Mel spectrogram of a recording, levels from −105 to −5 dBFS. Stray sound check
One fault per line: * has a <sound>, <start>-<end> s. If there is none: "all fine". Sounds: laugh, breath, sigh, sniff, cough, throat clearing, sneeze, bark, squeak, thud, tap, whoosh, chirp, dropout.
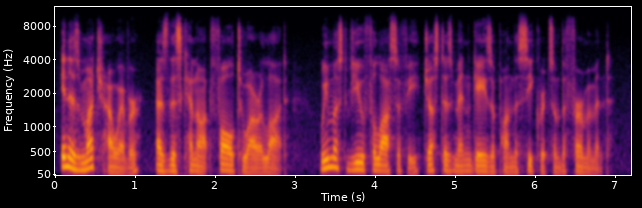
all fine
